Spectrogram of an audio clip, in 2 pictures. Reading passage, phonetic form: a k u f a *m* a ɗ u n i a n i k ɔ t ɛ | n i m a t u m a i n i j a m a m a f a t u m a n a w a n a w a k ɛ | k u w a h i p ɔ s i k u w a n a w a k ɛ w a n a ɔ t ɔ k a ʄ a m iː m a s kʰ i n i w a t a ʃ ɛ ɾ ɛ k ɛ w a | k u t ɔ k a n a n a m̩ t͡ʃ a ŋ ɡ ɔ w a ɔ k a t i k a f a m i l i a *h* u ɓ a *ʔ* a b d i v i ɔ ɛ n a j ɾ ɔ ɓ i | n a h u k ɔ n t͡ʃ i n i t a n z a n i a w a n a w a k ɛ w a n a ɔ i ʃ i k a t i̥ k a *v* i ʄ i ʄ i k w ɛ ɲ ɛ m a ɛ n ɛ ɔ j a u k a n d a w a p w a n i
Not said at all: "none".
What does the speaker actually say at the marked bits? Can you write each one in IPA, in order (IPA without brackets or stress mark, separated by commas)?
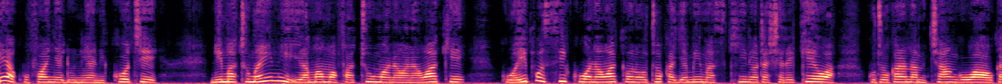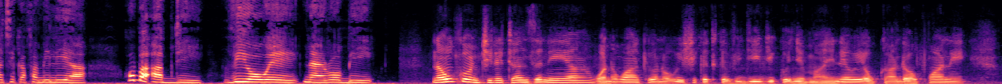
ɲ, h, ʔ, v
